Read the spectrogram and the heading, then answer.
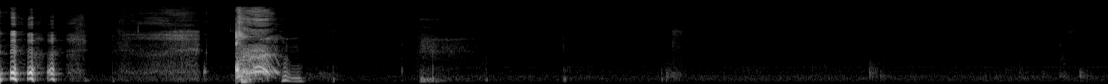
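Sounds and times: person laughing: 0:00.0 - 0:00.9
person coughing: 0:02.4 - 0:03.1.

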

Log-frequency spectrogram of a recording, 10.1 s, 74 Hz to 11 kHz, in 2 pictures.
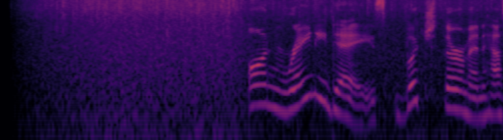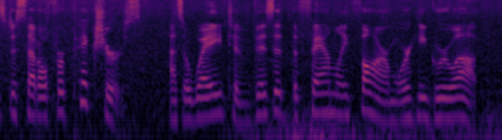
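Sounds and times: steady rain falling: 0:00.1 - 0:10.0.

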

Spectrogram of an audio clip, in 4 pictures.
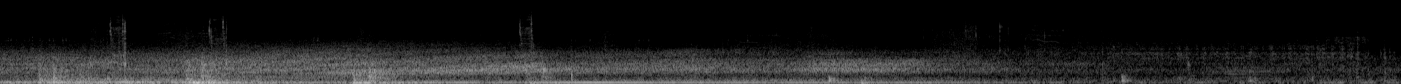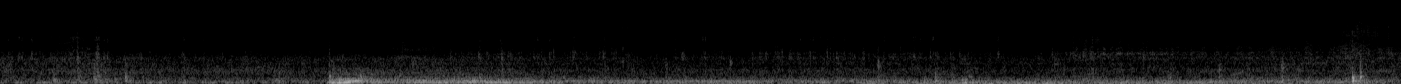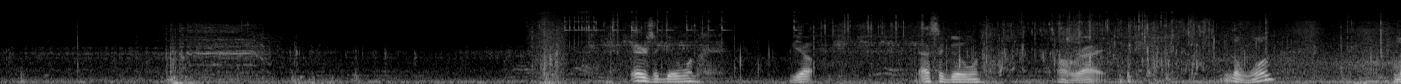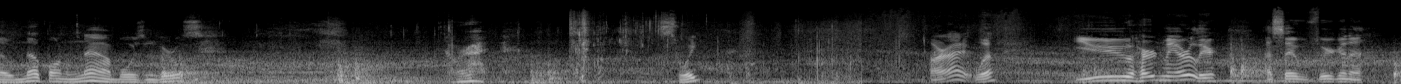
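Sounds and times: electric trolling motor hum: 0:29.6 - 0:30.9.

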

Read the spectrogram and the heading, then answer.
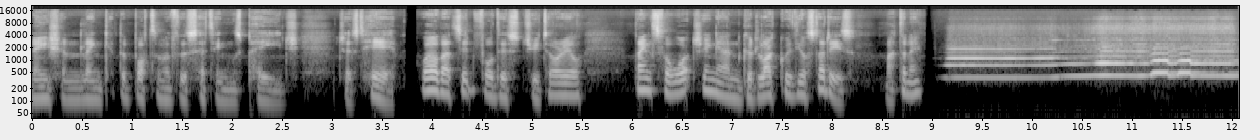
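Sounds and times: flute holding long note: 0:09.1 - 0:12.0.

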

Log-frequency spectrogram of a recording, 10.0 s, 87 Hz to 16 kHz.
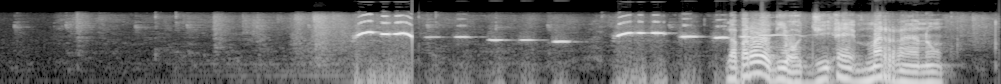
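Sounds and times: whistled jingle tune: 0:03.6 - 0:08.3.

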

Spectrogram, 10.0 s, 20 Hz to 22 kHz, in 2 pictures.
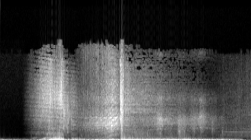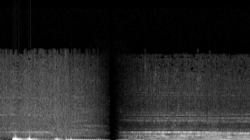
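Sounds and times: heartbeat thumps: 0:04.4 - 0:07.2.

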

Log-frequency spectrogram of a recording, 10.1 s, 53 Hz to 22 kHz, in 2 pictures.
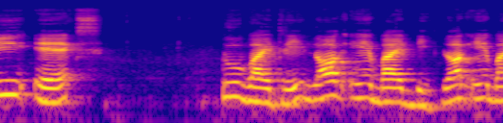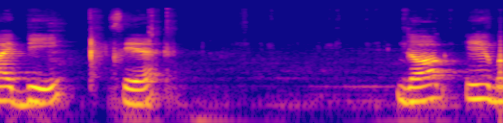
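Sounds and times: faint writing sounds: 0:00.8 - 0:02.3, 0:06.3 - 0:10.0.

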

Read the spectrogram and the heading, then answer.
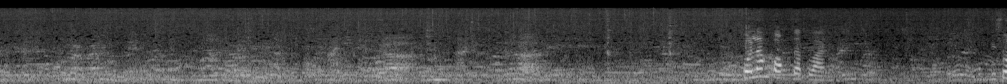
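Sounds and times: meat sizzling on a grill: 0:00.0 - 0:10.0.

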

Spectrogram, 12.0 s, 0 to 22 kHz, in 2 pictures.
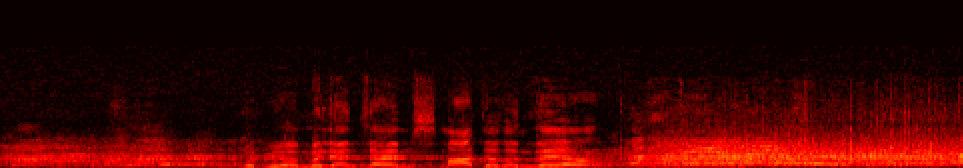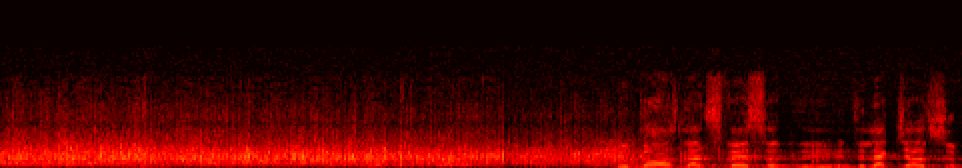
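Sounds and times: audience applauding: 0:03.9 - 0:10.3.

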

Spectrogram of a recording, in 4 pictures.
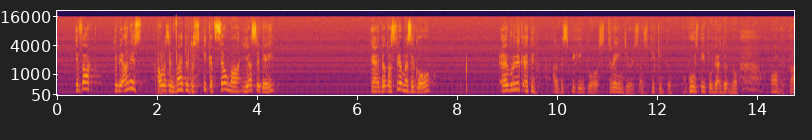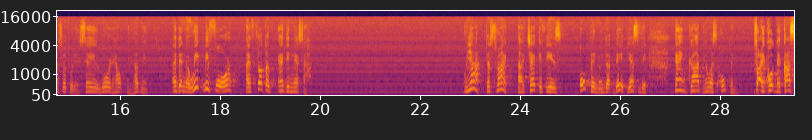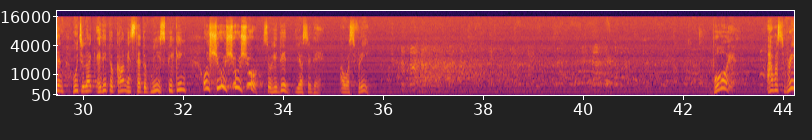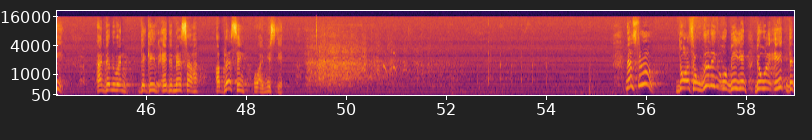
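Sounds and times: electrical mains hum: 0:00.0 - 0:58.9
man's voice: 0:00.4 - 0:04.4, 0:08.8 - 0:19.9, 0:22.9 - 0:35.8, 0:41.2 - 0:48.8, 0:55.6 - 0:58.9
congregation laughing: 0:36.0 - 0:43.8, 0:49.0 - 0:54.1.

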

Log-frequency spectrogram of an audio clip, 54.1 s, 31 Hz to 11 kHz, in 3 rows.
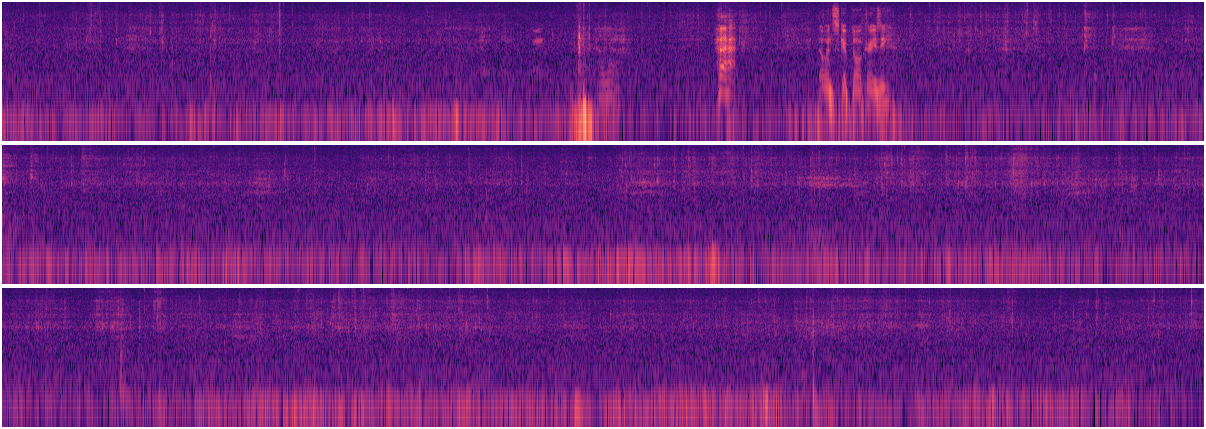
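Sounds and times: water lapping against rocks: 0:00.0 - 0:54.0.

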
